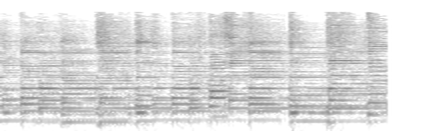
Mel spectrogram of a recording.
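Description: Banjo being picked: a quick, busy run of plucked notes in a bluegrass style that stops abruptly at the end.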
